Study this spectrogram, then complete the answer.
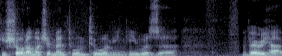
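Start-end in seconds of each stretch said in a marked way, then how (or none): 1.3-3.5 deadpan, dead level flat monotone. Speaker describes a player's debut goal celebration, in a monotone. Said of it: "I can't say that more monotonely than that".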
